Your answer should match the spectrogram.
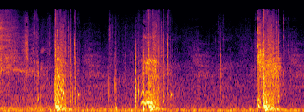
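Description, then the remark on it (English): Someone throws a shoulder against the door of a run-down end house three times, each a heavy thud with a rattle, spaced about two seconds apart, with no talking. “Stand back, I'm going to force this door.”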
